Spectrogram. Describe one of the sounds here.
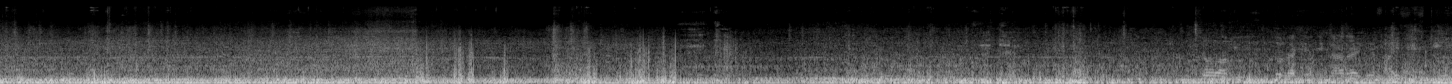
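A small engine rattles and hums steadily up close.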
